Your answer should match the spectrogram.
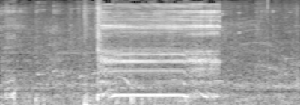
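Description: A sharp knock about a second in, then an arcade ball-toss game's electronic buzzer sounds one steady tone for about a second and a half and cuts off suddenly.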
